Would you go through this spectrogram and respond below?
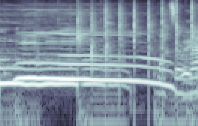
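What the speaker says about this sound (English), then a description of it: "The clap again." Several sharp hand claps ring out over a sustained howling, dog-like vocal tone, a quick run of close claps spaced unevenly across a couple of seconds.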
